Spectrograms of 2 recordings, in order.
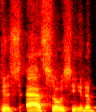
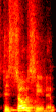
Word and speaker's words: dissociative: Okay, you have to give me that, because I told you how nervous I was about calling it disassociative, but it's dissociative.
